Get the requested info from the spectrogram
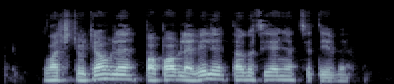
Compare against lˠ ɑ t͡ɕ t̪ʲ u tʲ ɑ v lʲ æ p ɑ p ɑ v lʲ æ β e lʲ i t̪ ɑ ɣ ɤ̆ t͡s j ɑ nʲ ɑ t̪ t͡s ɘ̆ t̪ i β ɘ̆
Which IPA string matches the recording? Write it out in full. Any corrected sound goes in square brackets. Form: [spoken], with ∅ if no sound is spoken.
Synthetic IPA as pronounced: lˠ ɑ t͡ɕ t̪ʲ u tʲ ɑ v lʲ æ p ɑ p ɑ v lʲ æ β e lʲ [e] t̪ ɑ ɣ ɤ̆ t͡s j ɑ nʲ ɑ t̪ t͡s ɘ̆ t̪ [e] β ɘ̆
